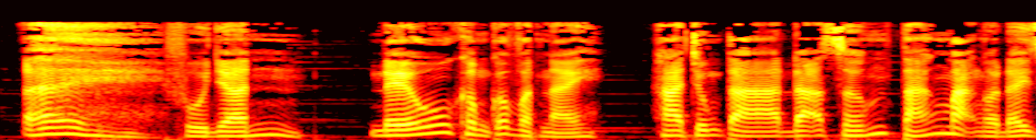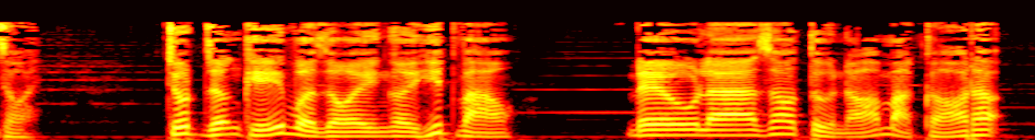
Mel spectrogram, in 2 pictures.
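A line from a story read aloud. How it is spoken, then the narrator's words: Moved, sighing. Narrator (Vietnamese): Đàm Vân Vinh cảm khái thở dài một tiếng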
